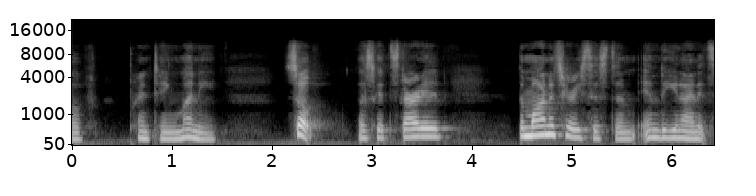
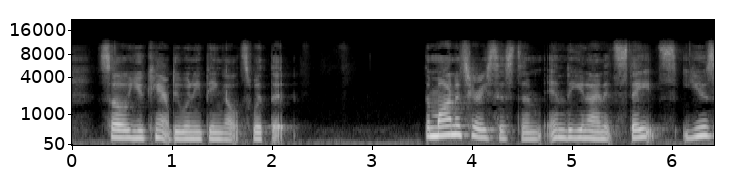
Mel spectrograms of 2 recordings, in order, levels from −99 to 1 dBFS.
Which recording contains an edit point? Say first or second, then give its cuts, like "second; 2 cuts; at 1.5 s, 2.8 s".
second; 2 cuts; at 1.0 s, 3.5 s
